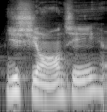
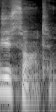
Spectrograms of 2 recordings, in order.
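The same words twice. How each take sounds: First: The name is said with a French pronunciation. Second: The name is said with an English pronunciation.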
